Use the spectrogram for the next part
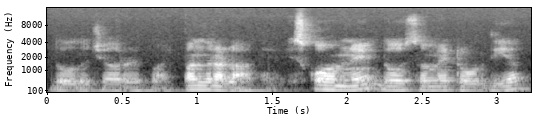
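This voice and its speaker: A man's voice: mid-range voice, steady tone, fast, vocal fry, dark tone. A man with a Pakistani Urdu accent teaching a language lesson at a board, patiently asking questions and answering them himself.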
